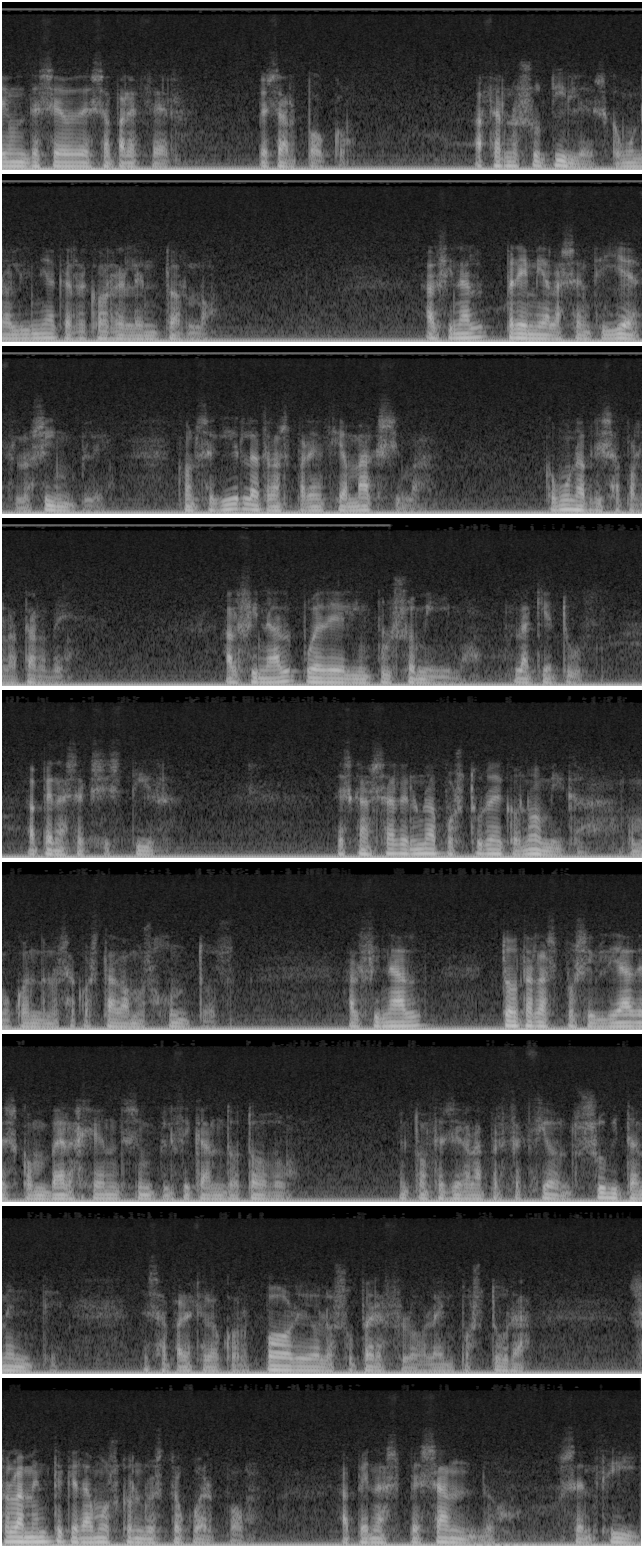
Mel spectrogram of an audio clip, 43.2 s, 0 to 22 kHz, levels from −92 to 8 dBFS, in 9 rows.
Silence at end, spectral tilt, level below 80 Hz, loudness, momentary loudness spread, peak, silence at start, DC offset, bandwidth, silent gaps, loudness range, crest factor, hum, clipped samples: 0 s; -8 dB/octave; -38 dBFS; -28 LUFS; 17 LU; -4 dBFS; 0 s; 4%; 19 kHz; none; 5 LU; 22 dB; 50 Hz at -40 dBFS; under 0.1%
